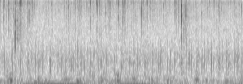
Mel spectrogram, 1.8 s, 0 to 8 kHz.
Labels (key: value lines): label: biophony, rattle
recorder: SoundTrap 500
